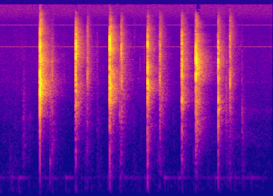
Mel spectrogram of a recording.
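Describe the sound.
Imitated galloping hoofbeats (a rataplan, the sound of a galloping horse): about eight sharp, bright clicks tapped out in a quick, slightly uneven rhythm, with no talking.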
